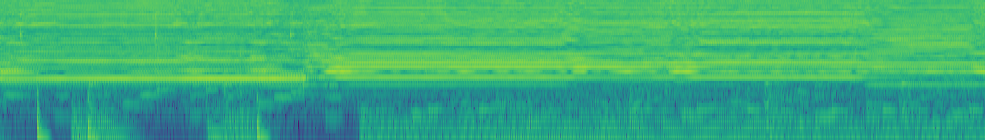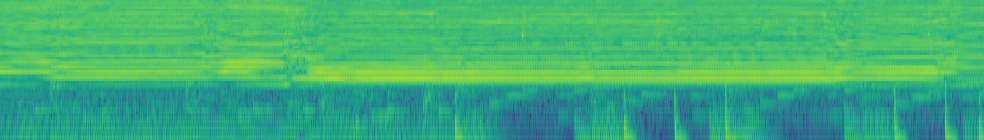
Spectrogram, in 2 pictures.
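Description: A cordless hair trimmer buzzes steadily through nearly the whole stretch while detailing a freestyle haircut design, a close, continuous electric hum with a few brief pauses and restarts and no talking.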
